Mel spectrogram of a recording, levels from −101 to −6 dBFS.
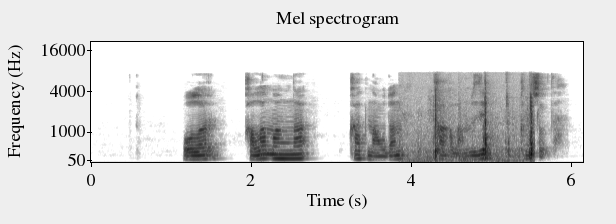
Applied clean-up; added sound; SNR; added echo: none; Run; -2 dB; none.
